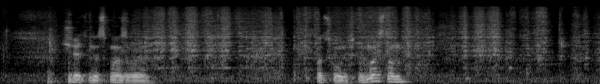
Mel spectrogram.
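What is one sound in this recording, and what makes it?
A metal baking tin clanks as it is picked up and moved.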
